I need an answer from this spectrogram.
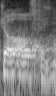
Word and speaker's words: Joel Osteen: Joel Osteen, yes.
